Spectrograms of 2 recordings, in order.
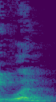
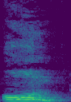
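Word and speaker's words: -one: हिंदी में इसका जो प्रोनाउंसिएशन है वो ओन आएगा, ना कि वन। ये ध्यान रखना आपने, ओन।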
